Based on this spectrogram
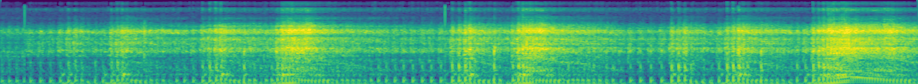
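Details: New single-cylinder motorcycle sharing a KTM engine, started up: single thumps firing at an even pace with a few quick throttle blips; starts and idles cleanly, normal.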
